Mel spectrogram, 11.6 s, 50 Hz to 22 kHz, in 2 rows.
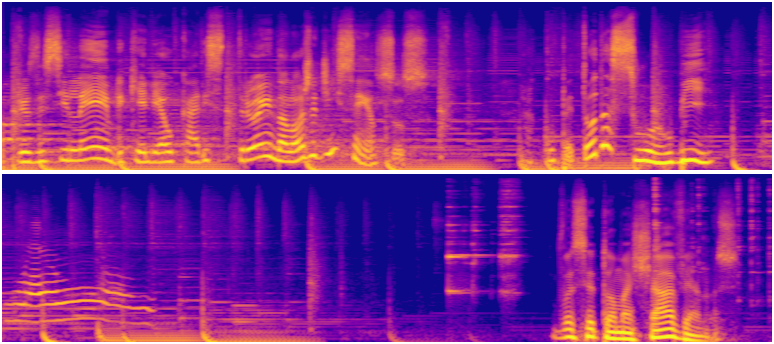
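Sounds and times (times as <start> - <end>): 
speech: 0.0 - 3.4, 4.1 - 5.4, 10.0 - 11.4
cat meowing: 5.7 - 7.0
bright glassy clinks: 9.1 - 9.8, 10.7 - 11.5.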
